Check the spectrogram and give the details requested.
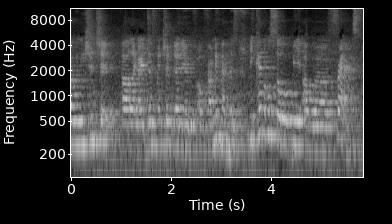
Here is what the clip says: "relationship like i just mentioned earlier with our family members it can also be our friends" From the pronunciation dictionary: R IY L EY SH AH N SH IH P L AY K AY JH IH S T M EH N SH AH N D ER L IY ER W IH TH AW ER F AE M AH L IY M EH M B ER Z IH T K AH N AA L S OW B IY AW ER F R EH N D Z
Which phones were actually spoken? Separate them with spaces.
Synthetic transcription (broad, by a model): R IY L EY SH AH N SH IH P L AY K AY JH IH S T M EH N SH AH N D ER L IY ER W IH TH AW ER F AE M AH L IY M EH M B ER S IH T K AH N AA L S OW B IY AW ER F R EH N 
